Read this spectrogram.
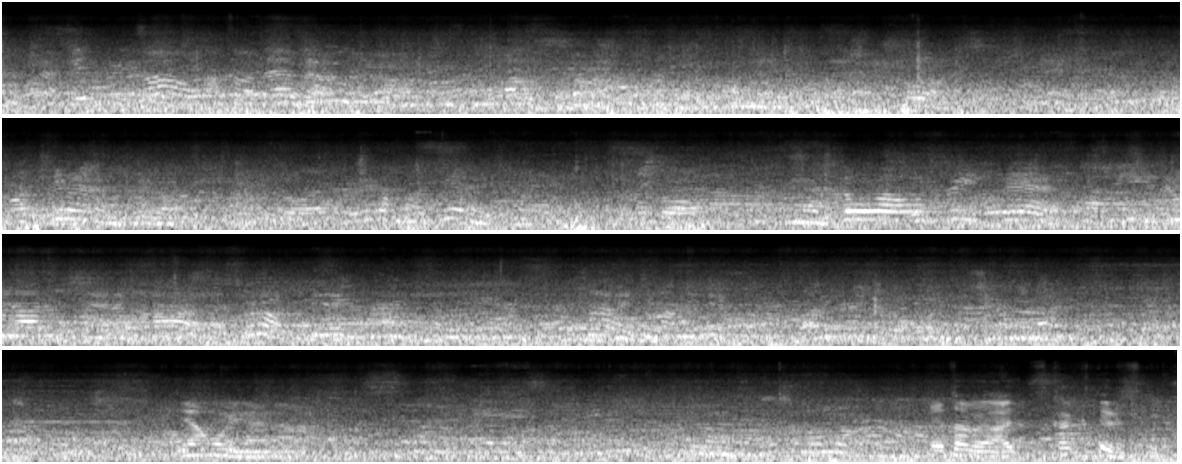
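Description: A crowd of people chatter all around on a busy street.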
